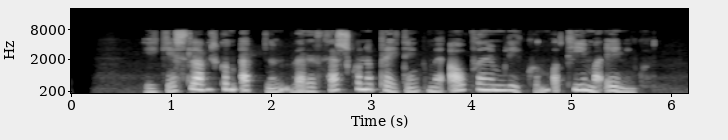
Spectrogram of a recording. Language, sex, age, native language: Icelandic, female, 40-49, Icelandic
